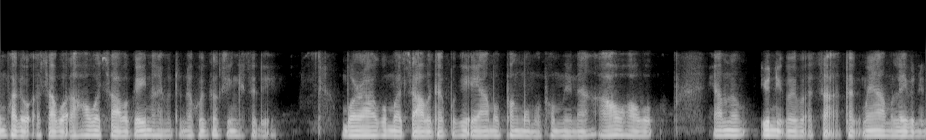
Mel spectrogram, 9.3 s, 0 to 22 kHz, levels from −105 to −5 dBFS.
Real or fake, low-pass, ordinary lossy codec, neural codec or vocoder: real; 5.4 kHz; Opus, 16 kbps; none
